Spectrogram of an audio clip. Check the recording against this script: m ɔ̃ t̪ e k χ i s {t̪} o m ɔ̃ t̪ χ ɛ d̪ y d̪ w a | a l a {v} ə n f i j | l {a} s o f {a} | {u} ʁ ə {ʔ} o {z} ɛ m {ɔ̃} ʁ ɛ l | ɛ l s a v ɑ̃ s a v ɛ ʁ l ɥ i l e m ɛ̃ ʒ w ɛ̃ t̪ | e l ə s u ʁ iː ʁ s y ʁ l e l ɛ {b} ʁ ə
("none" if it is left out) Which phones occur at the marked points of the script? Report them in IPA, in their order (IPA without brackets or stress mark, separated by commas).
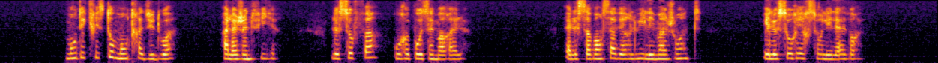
t̪, ʒ, ə, a, u, p, z, ɔ, v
